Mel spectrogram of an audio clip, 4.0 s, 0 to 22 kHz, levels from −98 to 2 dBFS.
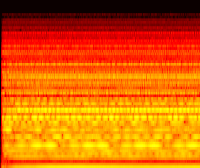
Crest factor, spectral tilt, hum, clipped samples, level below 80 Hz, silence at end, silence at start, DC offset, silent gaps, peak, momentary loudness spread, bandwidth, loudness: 12 dB; -1 dB/octave; none; under 0.1%; -64 dBFS; 0 s; 0 s; 2%; none; -10 dBFS; 1 LU; 14.5 kHz; -21 LUFS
